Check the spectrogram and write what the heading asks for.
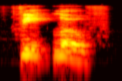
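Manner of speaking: a lightly voiced monster, loud; a hint of a hungry monster; hungry thing voice. A narrator's reading. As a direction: announce the food like a creature. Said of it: "answered the hungry thing".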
